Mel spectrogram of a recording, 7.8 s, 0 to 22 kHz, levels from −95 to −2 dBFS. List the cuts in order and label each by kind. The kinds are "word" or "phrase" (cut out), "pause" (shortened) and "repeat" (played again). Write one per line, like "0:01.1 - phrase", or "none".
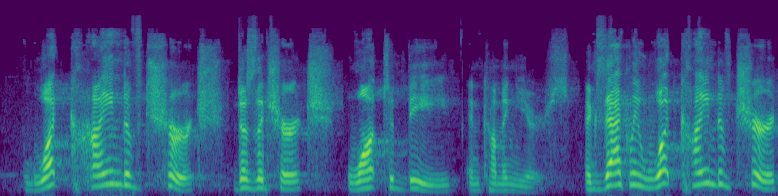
0:02.3 - pause
0:02.7 - word
0:03.4 - pause
0:04.6 - pause
0:05.8 - pause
